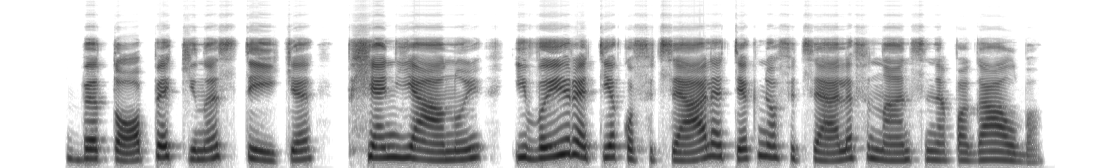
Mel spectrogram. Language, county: Lithuanian, Kaunas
